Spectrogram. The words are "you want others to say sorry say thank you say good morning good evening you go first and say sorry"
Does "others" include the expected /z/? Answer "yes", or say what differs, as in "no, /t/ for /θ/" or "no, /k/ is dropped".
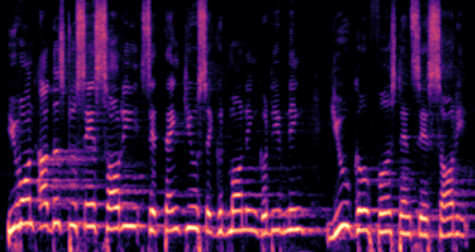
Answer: no, /s/ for /z/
